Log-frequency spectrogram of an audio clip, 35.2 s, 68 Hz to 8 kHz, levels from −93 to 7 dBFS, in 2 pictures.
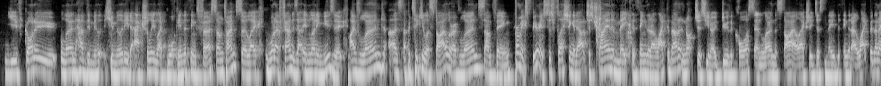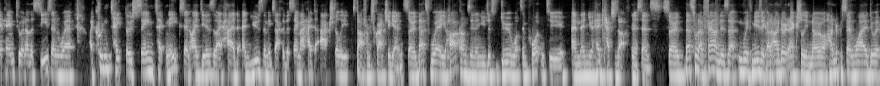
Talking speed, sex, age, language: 250 wpm, male, 20-39, English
